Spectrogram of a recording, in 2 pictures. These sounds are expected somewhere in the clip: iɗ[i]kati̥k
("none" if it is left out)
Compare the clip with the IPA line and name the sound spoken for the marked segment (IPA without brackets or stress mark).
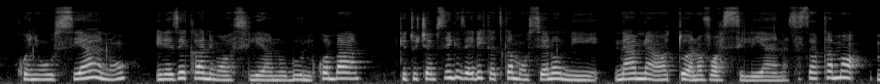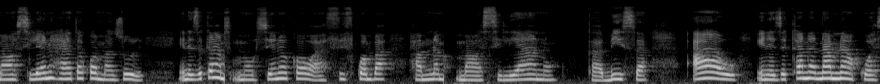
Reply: i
